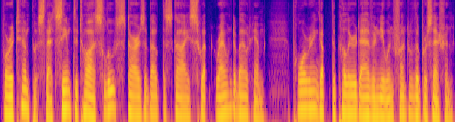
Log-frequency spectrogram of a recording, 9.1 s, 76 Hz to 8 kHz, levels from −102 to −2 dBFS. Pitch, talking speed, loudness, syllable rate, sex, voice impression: 100 Hz, 170 wpm, -18 LUFS, 4.6 syllables/s, male, very masculine, very adult-like, middle-aged, very thick, relaxed, weak, dark, soft, muffled, slightly halting, cool, very intellectual, sincere, calm, very mature, friendly, reassuring, unique, elegant, slightly sweet, kind, modest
